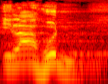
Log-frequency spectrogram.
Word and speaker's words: ilah: Alihah itu bentuk jamak dari kata tunggalnya ilahun. Ilah, tulisannya ilahun, membacanya ilah.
